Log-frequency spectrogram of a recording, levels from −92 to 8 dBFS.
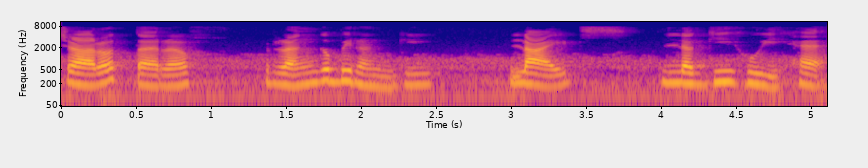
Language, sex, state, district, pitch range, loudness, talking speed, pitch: Hindi, female, Punjab, Pathankot, 185-220 Hz, -17 LUFS, 95 wpm, 195 Hz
